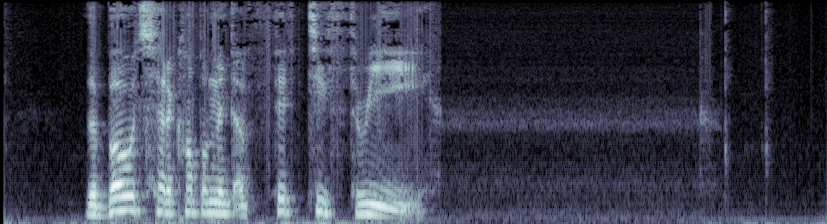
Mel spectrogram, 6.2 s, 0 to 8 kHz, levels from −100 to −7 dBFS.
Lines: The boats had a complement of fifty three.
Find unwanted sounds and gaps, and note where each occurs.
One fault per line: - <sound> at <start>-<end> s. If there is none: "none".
none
